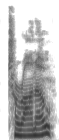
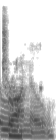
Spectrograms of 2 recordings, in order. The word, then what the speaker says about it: Toronto: in Toronto not Toronto yeah we have to say it right and and actually there's another the indigenous pronunciation I have not mastered the indigenous pronunciation of Toronto is ticaranto I think yeah very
